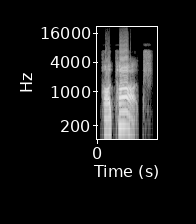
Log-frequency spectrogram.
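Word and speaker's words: חטאת: It's pronounced in Hebrew as hatat.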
